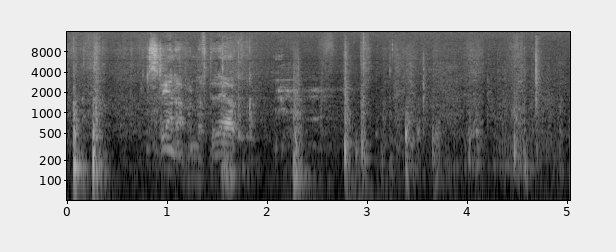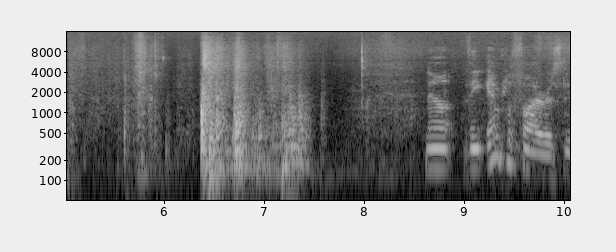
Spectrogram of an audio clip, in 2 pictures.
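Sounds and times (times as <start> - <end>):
cardboard and paper rustling: 1.5 - 7.5.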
